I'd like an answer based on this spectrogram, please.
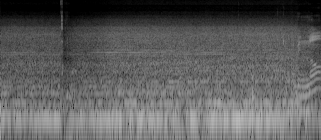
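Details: Air conditioner belt-driven blower after belt tension was adjusted and check nuts tightened: steady low airflow roar with an even hum, no belt squeal or knocking; blower running normally.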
